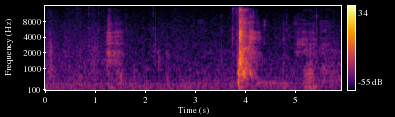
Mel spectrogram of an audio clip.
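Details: Baby girl during a studio newborn/baby photoshoot: a single short, sharp sneeze in a quiet room, faint softer sounds before and after; sneezing.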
